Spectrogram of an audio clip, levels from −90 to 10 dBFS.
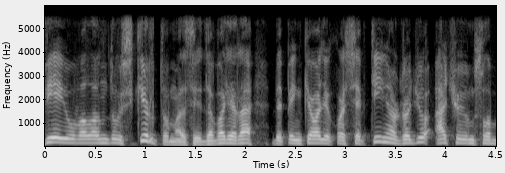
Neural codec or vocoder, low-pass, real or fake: none; 5.4 kHz; real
